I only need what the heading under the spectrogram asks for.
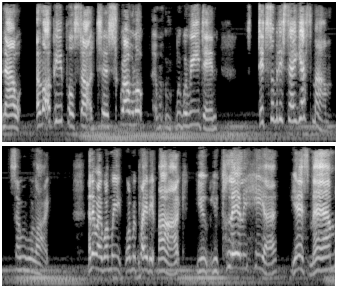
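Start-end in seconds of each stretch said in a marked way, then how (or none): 12.4-13.3 put-on American-Canadian accent. Speaker repeating a voice heard on a played-back recording: American-Canadian accent. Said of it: "like an American-Canadian accent".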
